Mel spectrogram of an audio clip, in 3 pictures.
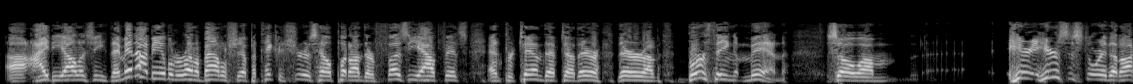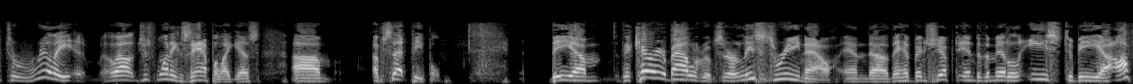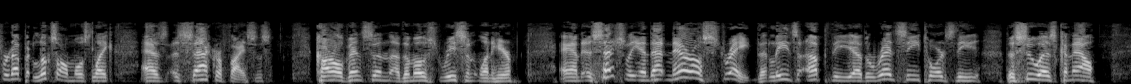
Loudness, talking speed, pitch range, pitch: -17 LUFS, 195 wpm, 175-225 Hz, 195 Hz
